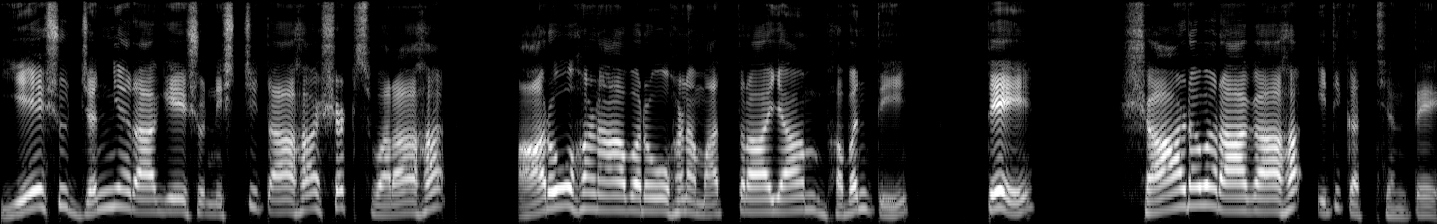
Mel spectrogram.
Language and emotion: Sanskrit, neutral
